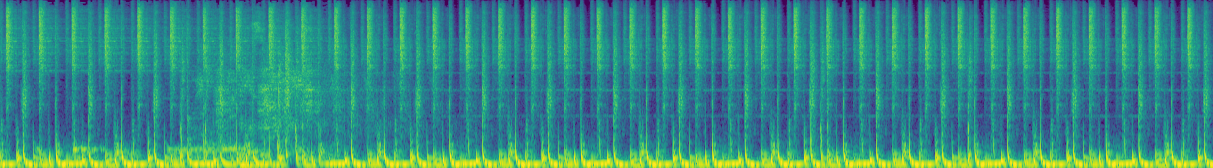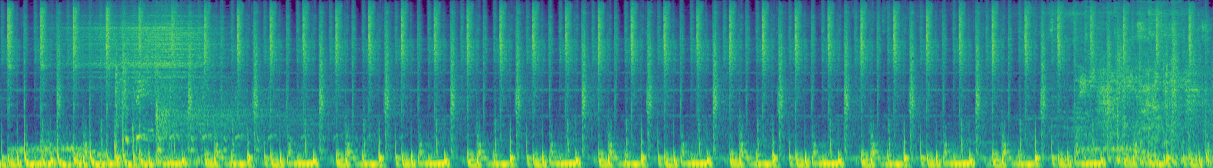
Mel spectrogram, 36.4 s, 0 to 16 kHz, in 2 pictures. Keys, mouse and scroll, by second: 0.4-3.0 middle drag, 5.2 k, 14.0 a, 15.3 middle click, 16.0-19.6 middle drag, 22.7-26.5 middle drag, 23.3 k, 30.4 a, 31.0-33.4 middle drag, 33.8 k.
